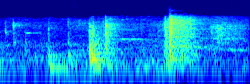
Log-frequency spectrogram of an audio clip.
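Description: An apartment door eased shut quietly and stealthily by someone who has just entered: a soft scraping slide followed by two muted thuds about a second apart, the latch clicking into place, with no voices.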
